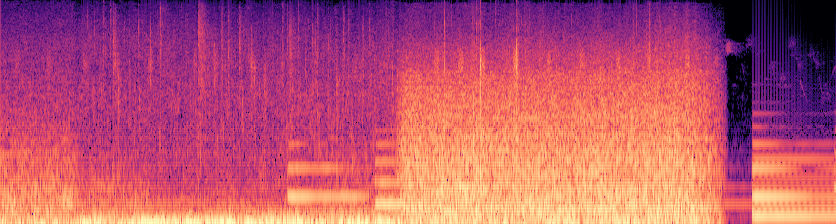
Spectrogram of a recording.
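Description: Storm sound effects of wind and rain under sparse, slow music notes. The storm noise swells about halfway through and cuts off suddenly near the end, leaving a sustained chord of music.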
